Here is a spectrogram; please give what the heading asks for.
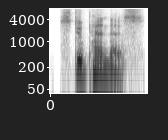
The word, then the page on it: Stupendous: American English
